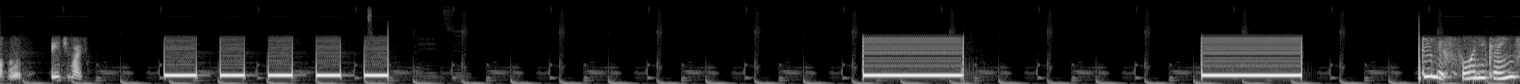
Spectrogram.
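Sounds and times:
speech: 0.0 - 1.1, 14.7 - 15.1
long steady telephone ringing tones: 1.6 - 3.9, 8.6 - 9.7, 12.0 - 13.0
telephone keypad dialing beeps: 1.6 - 3.9, 8.6 - 9.7, 12.0 - 13.0.

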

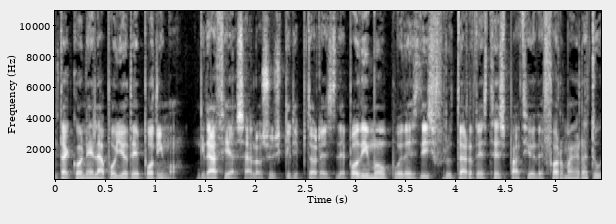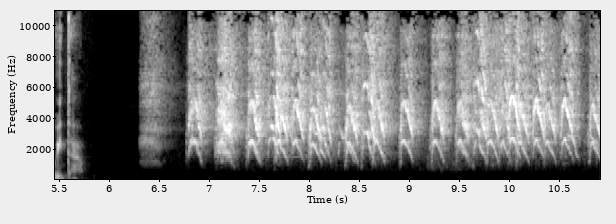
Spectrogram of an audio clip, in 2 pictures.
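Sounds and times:
speech: 0.0 - 5.9
parrots or parakeets squawking: 6.3 - 10.9.

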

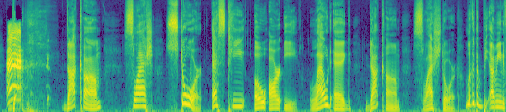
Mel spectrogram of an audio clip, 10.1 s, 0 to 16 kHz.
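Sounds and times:
person imitating a chicken clucking: 0.0 - 0.6
speech: 1.3 - 10.1.

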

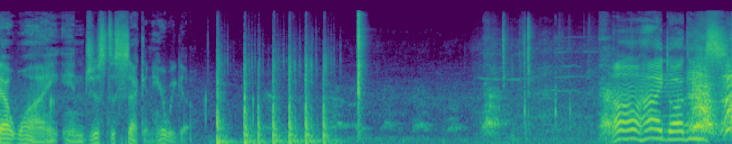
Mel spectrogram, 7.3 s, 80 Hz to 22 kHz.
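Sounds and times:
speech: 0.0 - 2.4, 6.1 - 7.3
knocking on a house door: 2.2 - 3.5.

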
